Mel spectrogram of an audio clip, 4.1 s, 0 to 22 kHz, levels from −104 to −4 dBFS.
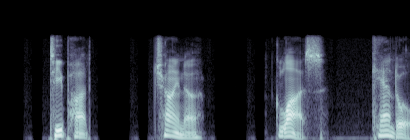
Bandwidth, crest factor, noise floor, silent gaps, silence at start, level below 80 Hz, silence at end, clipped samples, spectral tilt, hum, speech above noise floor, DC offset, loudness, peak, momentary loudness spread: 7.8 kHz; 22 dB; -73 dBFS; none; 0.5 s; -40 dBFS; 0 s; under 0.1%; -4.5 dB/octave; none; 54 dB; under 0.1%; -21 LUFS; -2 dBFS; 13 LU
